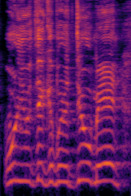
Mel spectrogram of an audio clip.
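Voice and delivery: high-pitched, exasperated Boston tailor; imitating a griping thick-accented Boston guy. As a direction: complain like a put-upon Bostonian, pitched well up. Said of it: "This guy's got a thick Boston accent".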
